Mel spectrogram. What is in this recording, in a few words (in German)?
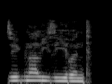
"signalisierend", German; adjectives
